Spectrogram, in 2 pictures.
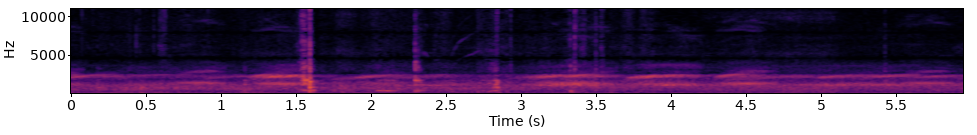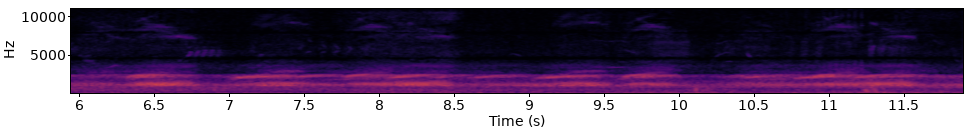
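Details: Male Baillon's crake calling at Poça da Amoreira: dry, frog-like rattling bursts repeated over a steady background roar, with a few sharp clicks early on.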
